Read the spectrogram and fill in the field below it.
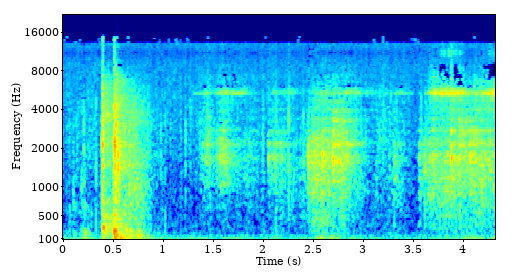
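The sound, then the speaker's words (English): A door shuts with a single solid thud, followed by a few seconds of soft rustling and swishing as heavy drapes are drawn over a window. No one speaks. “Pull those heavy drapes over the window, there's a good girl, while I shut the door.”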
